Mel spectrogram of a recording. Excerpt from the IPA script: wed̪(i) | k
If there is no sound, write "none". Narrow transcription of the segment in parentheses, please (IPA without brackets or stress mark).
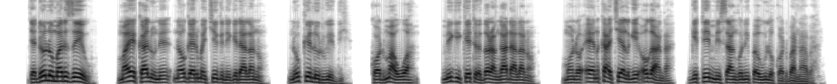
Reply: i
